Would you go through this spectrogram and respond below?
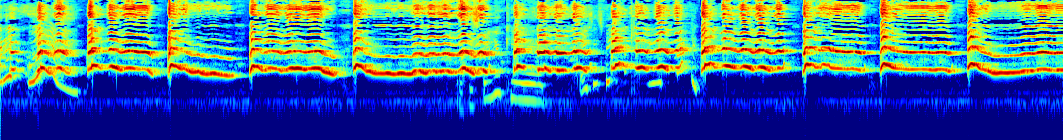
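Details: Sophie the schnauzer sings in a steady series of wavering howled notes, each about a second long, repeated over a dozen times with short breaks, some notes bending upward or breaking into yips.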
